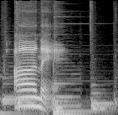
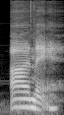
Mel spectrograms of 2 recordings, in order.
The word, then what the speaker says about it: 아내: first syllable is a second syllable is n pronounce it with me Ane Ane what is the meaning of the word Ane this is the Korean term for wife again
